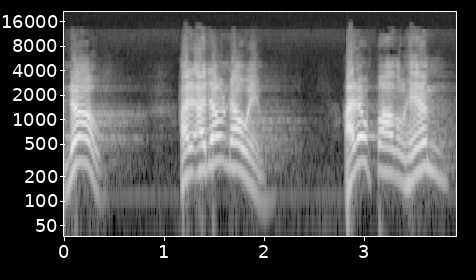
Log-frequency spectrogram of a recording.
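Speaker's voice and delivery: loud, flustered denial; panicked denial. Acted. Peter denying Jesus to the accusers, loud and flustered. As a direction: insist too hard, caught out.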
